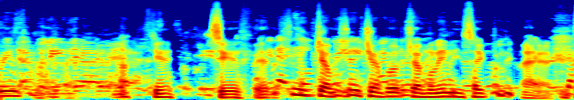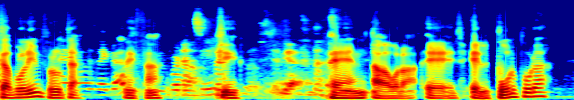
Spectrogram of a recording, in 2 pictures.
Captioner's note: speaking spanish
